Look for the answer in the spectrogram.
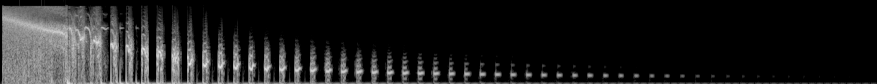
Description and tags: nord glitch 012
A noisy sound created with FM feedback using a Nord Modular synth. It is quite loud. Be nice to your ears.
fade, nord, noise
